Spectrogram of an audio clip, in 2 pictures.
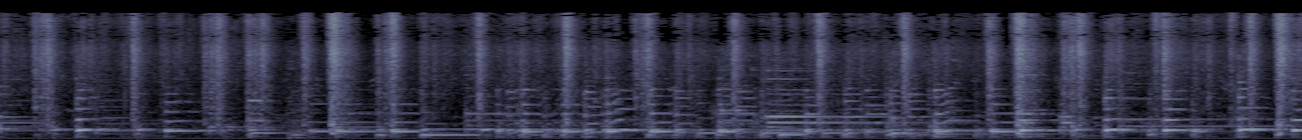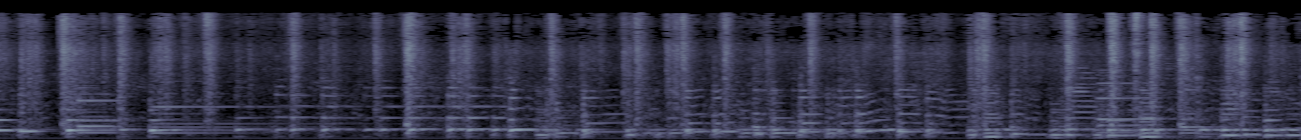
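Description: Small jazz combo of tenor saxophone, guitar, bass and drum kit playing live: a melodic line over a bass line, with steady cymbal strokes from the drums.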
